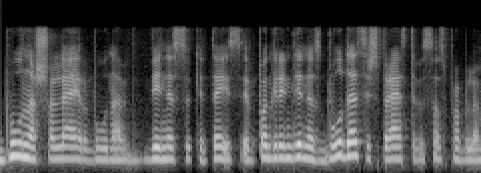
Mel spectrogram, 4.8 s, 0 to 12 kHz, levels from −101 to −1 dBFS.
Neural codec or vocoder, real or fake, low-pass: codec, 16 kHz, 0.8 kbps, ZipCodec; fake; 7.2 kHz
